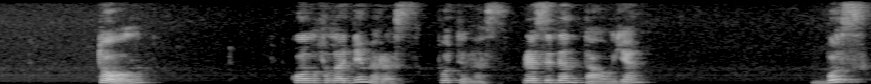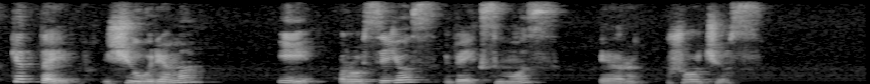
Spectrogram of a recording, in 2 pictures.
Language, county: Lithuanian, Vilnius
